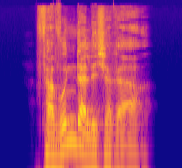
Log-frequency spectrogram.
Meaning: inflection of verwunderlich: 1. strong/mixed nominative masculine singular comparative degree 2. strong genitive/dative feminine singular comparative degree
- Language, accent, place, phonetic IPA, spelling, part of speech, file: German, Germany, Berlin, [fɛɐ̯ˈvʊndɐlɪçəʁɐ], verwunderlicherer, adjective, De-verwunderlicherer.ogg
